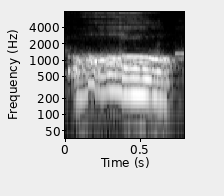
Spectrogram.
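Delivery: high, drawn-out mock "oh"; imitated shocked group. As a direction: cry out like stunned onlookers. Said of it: "rest of the group just like".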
